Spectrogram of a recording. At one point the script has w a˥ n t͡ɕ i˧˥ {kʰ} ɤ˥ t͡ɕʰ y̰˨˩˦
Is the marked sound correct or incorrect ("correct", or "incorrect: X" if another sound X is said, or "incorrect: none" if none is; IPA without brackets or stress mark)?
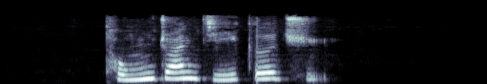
incorrect: k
